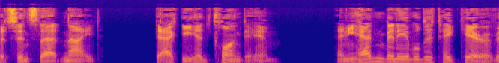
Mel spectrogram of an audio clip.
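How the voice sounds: The background stays quiet. A natural reading voice carries lively intonation.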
